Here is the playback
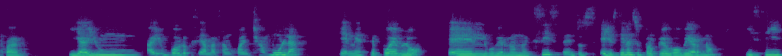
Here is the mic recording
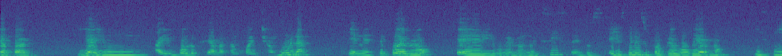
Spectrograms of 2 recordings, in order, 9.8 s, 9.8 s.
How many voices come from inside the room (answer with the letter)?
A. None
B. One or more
A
